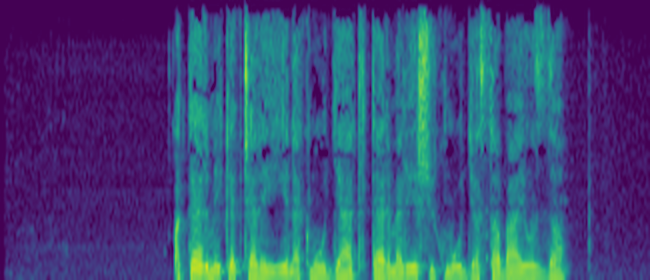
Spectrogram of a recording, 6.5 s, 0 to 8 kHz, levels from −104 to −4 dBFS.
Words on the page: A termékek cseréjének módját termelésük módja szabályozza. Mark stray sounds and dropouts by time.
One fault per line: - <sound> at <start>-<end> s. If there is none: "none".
none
